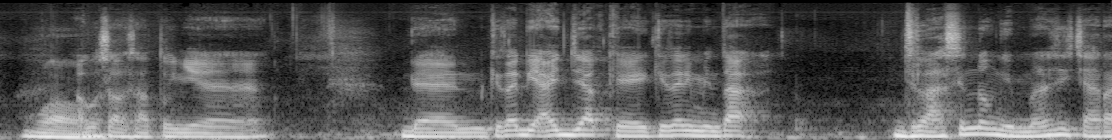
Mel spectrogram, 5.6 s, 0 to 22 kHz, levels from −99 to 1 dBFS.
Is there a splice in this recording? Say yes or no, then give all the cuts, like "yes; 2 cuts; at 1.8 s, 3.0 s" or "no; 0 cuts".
no; 0 cuts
